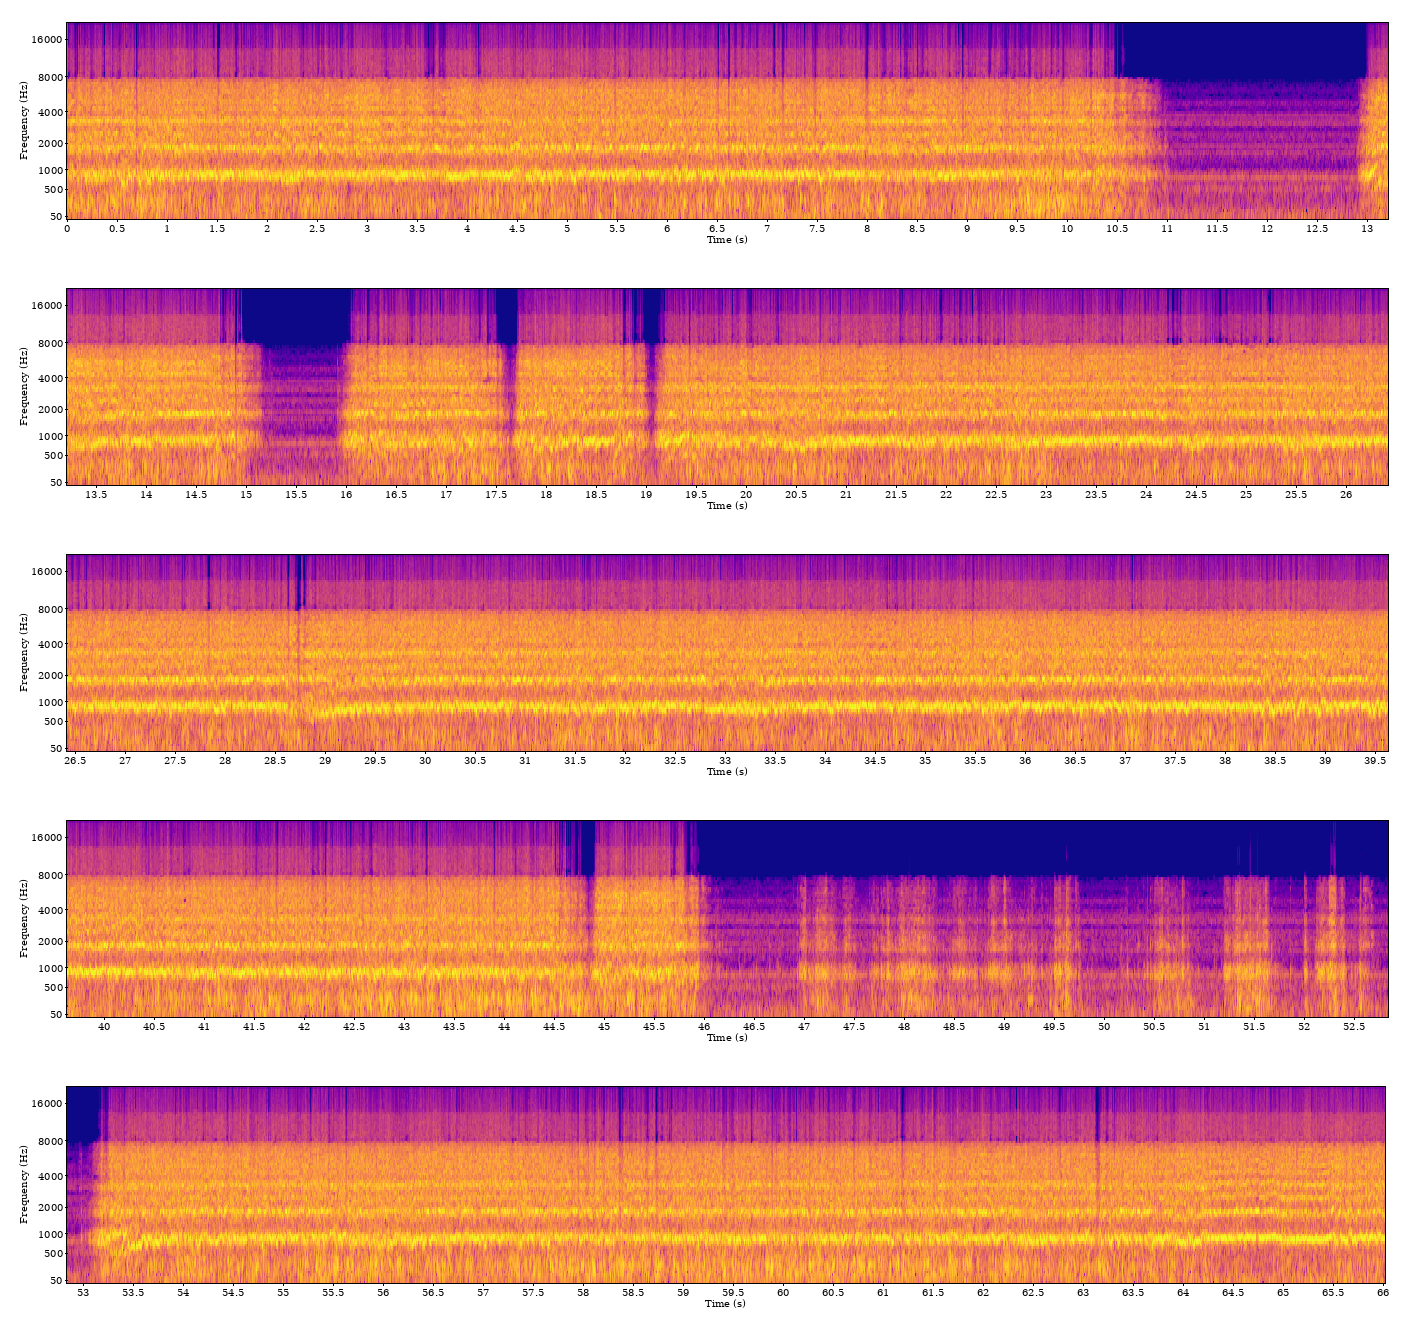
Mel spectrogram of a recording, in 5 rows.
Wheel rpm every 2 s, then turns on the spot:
230, 220, 210, 210, 230, 50, 70, 110, 130, 110, 210, 220, 220, 230, 220, 230, 220, 220, 230, 220, 220, 230, 150, 20, 20, 20, 70, 220, 230, 230, 230, 220, 220.
46-52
